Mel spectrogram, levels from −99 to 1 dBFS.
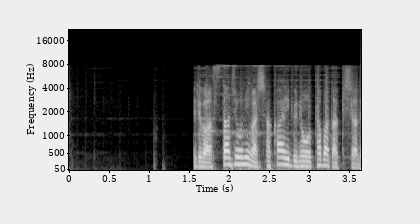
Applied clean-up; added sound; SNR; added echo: neural mask model RNNoise.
